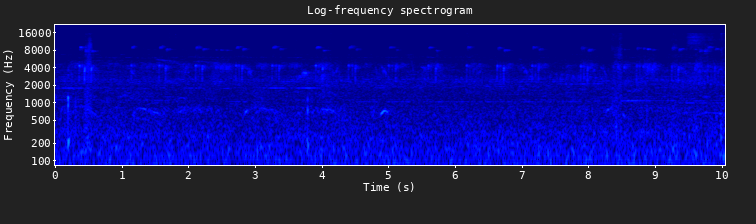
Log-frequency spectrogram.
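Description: Quiet outdoor ambience with a faint high chirp from a small animal, repeated evenly about two to three times a second, and a few soft, faint calls lower in pitch.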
